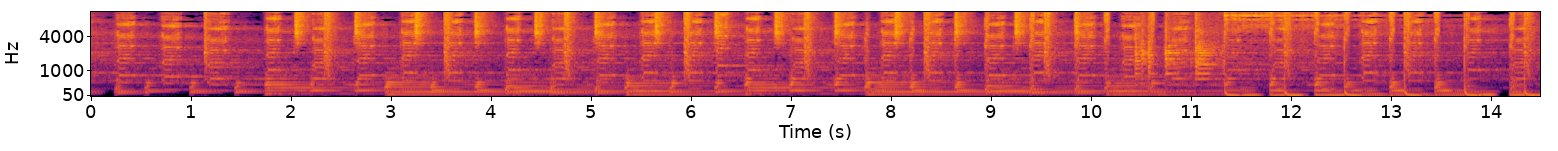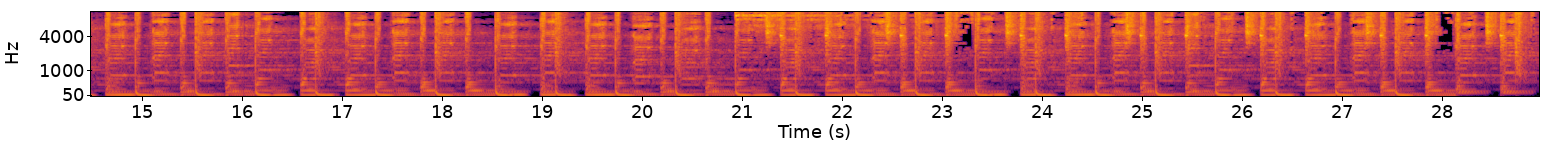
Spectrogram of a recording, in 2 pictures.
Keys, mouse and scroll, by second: 3.2 3, 3.5 Return, 5.2-6.0 typing, 8.1 5, 8.4 0, 8.9 Return, 12.4 Return, 12.9 1, 13.6 2, 13.7 Return, 15.8 Return, 17.4-21.1 typing, 17.4 Return, 22.6 double click, 23.2 2, 24.0 4, 24.5 5, 26.1-28.1 typing, 28.2 Return.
